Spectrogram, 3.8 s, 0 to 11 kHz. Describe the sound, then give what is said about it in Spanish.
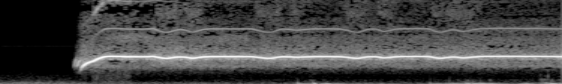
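A shrill, sustained boatswain's pipe whistle, blown by a ship's boatswain at 1:30 in the morning, sounds loud, rising sharply at the start and then holding one piercing, slightly wavering note for several seconds, with faint low rumbles underneath. “¿Pero ese es el chifle?”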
